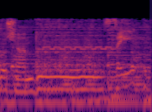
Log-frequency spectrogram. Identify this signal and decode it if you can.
Speech. There is no code.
